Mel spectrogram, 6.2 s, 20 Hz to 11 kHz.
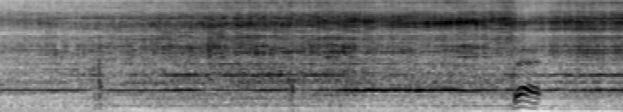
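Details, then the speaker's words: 2008 Honda Odyssey Touring, about 150,000 miles, at cold idle: a steady high whine that wavers slightly in pitch, from a bad power steering pump noisy when cold, later replaced with a rebuilt pump. "I'll hold on as I was saying that's the power steering pump that's gone bad and I've got a replacement"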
